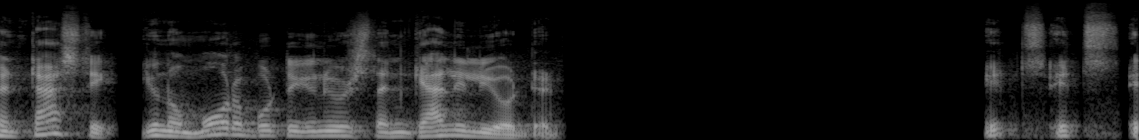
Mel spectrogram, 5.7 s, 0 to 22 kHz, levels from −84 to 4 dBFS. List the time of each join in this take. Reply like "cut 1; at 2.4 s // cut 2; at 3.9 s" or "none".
none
